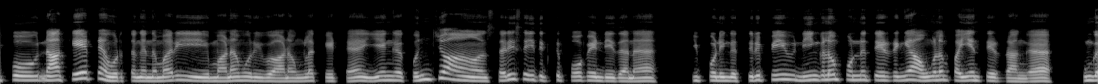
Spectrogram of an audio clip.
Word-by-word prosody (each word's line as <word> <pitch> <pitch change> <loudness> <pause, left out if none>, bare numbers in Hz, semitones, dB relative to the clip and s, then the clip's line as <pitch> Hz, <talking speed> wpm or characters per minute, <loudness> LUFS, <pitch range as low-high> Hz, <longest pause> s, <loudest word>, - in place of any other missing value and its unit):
இப்போ 195 +3 -2 0.3
நான் 195 0 +5
கேட்டேன், 255 -4 +3
ஒருத்தங்க 165 0 0
இந்த 160 0 +2
மாரி 185 +4 -1 0.4
மனமுறிவு 165 0 0
ஆனவங்கள 150 +3 -2 0.2
கேட்டேன். 155 +2 -2 0.2
ஏங்க 195 -1 -1
கொஞ்சம் 230 +4 +1 0.4
சரி 185 +6 0
செய்துகுட்டு 190 -7 -4
போவேண்டியது 175 -4 0
தானே. 150 0 0 0.5
இப்போ 180 +2 -10
நீங்க, 170 -1 +3
திருப்பியும் 215 +4 -1
நீங்களும் 210 +3 0
பொண்ணு 205 0 -1
தேட்றீங்க 190 0 0
அவங்களும் 195 +3 +1
பையன் 180 +1 +1
தேட்றாங்க. 145 -4 -2 0.6
உங்க 190 0 +2
185 Hz, 135 wpm, -21 LUFS, 165-205 Hz, 0.6 s, நான்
